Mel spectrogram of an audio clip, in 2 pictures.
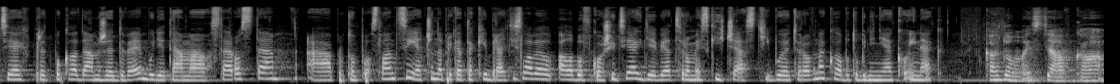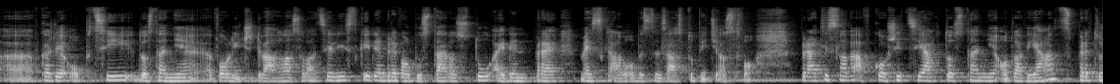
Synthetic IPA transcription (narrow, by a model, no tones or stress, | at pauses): t͡sɪaxpɾɛt̪̚pɔklad̪aːmʒɛd̪ʋɛbuɟɛt̪amst̪aɾɔst̪aʔapɔt̪ɔmpɔslant͡sijat͡ʃɔnapɾiːklat̪ːakɛvbɾacislaʋɛʔalɛbɔfkɔʃit͡sɪaɣɡɟɛɛʋɪat͡sɛɾɔmɛskiːxt͡ʃa̰sciːbuɟɛt̪ɔɾɔʊnakɔalɛbɔt̪ɔbuɟɛɲɛakʰɔʔinak | fkaʒd̪ɔmːɛ̰scɛafkafkaʒd̪ɛjʔɔ̰pt͡siːd̪ɔst̪aɲɛʋɔlit͡ʃd̪ʋa̰ɦlasɔʋa̰t͡sɪɛlist̪kijɛd̪ɛnpɾɛʋɔlbust̪aɾɔst̪uʔa̰jɛd̪ɛnpɾɛ | mɛskia̰lɛbɔ̰ɔbɛt͡snɛːza̰st̪upicɛ̰lst̪ʋɔ̰vbɾacislaʋɛʔa̰fkɔʃit͡sɪaɣd̪ɔst̪aɲɛʔɔ̰d̪ʋaʋɪat͡spɾɛt̪ɔ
